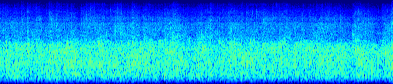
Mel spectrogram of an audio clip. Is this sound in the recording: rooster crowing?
no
